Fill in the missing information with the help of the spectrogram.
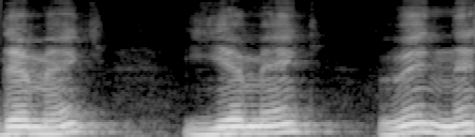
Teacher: e sesini daraltarak iyiye dönüştürmüştür y kaynaştırma harfi o yüzden burada da ünlü daralması vardır bunu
